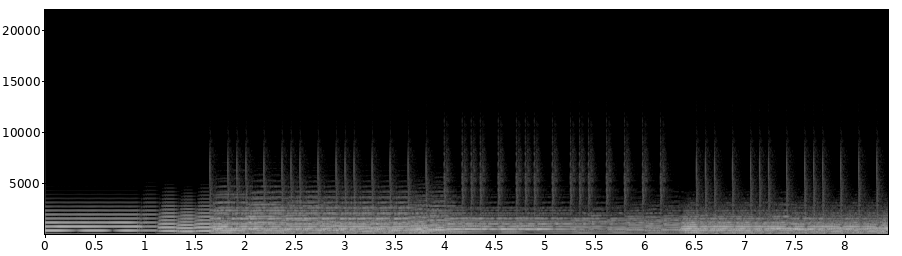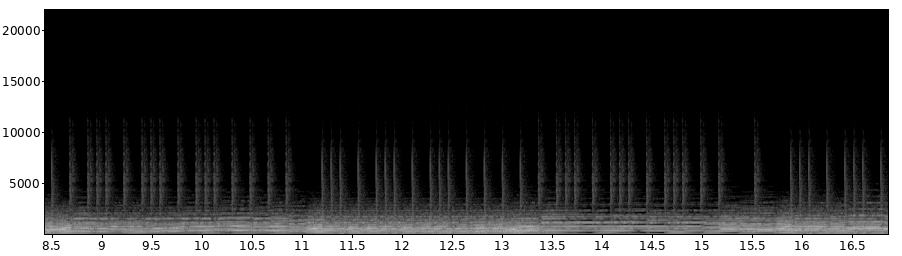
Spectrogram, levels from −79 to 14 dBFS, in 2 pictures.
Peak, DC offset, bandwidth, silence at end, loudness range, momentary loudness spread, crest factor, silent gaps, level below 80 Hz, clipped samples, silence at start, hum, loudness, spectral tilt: -6 dBFS; 1%; 11 kHz; 0 s; 3 LU; 8 LU; 14 dB; none; -42 dBFS; under 0.1%; 0 s; none; -21 LUFS; -6.5 dB/octave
